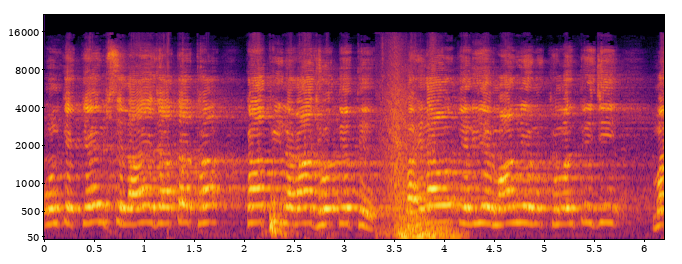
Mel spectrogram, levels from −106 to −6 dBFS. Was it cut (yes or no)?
yes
